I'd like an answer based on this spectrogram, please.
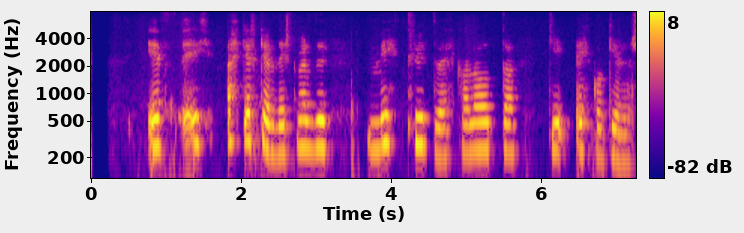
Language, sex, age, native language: Icelandic, female, 11, Icelandic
